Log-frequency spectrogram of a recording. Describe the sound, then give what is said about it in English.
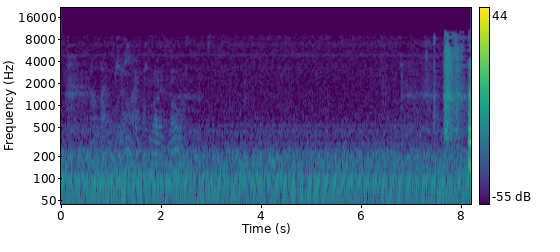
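An air conditioner fan out in the back rumbles with a steady, low mechanical drone like a threshing machine, holding unchanged for the whole stretch. Faint, indistinct voices come briefly at the start, and a short sharp noise comes at the end. “Is that the fan on the air conditioner?”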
